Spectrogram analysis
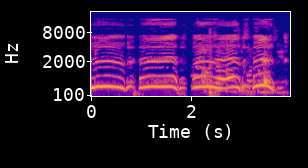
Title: Cute baby boy🙇❤️//baby fake crying then laughing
